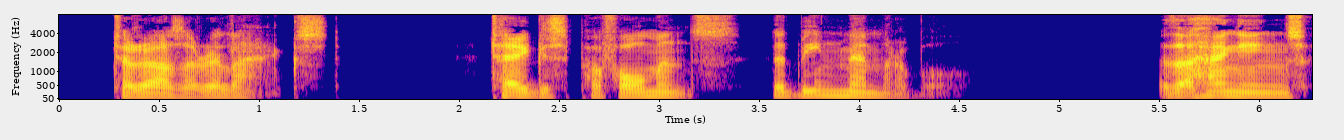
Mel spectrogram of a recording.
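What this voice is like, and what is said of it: Usual voice. Nothing is said of it.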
